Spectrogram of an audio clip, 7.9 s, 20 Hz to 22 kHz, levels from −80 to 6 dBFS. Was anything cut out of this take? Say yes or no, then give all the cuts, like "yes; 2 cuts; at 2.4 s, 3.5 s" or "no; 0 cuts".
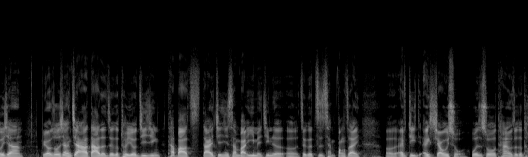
no; 0 cuts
